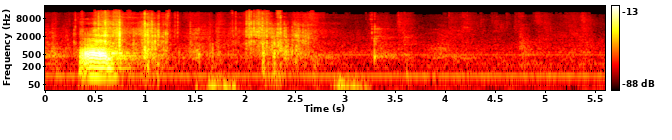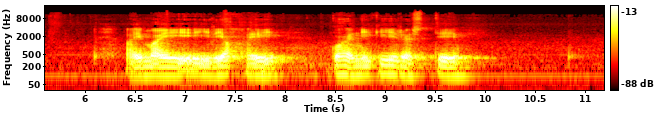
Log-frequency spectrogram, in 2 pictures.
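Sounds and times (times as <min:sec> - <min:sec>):
Bible pages rustling as they are leafed through: 0:00.0 - 0:02.9
speech: 0:00.3 - 0:00.9, 0:06.5 - 0:10.0.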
